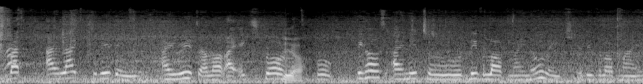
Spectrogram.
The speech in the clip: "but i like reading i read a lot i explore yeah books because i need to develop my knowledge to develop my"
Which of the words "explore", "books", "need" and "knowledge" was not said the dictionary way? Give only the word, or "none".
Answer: books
